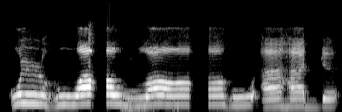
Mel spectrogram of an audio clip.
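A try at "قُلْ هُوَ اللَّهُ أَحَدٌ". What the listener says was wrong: Nah, dalnya Bu, masih kolkolanya masih kerasa berat. Hu ahad. Tapi hu ahad. Ahad.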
